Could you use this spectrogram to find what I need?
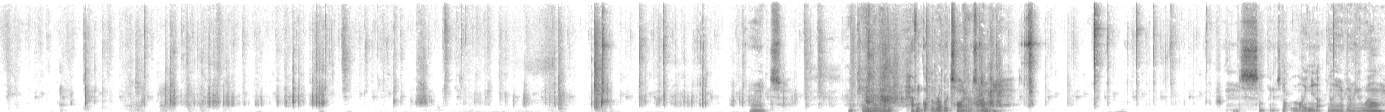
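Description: Plastic parts click and clatter as they are fitted together by hand.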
